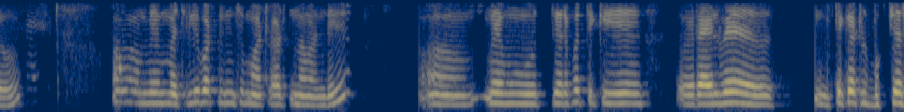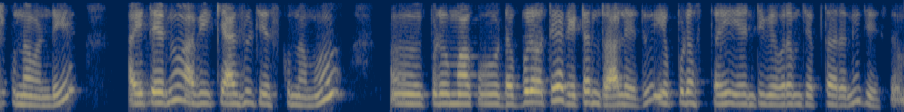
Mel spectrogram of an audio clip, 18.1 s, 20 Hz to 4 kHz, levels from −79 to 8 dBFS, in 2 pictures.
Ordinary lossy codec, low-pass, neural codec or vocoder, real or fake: none; 3.6 kHz; none; real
